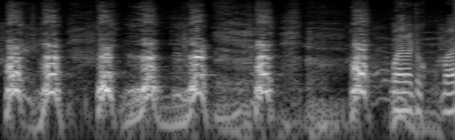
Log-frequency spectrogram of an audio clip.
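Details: Barking from a Tibetan Mastiff (Bhote Kukur), a guardian dog breed kept with livestock in Nepal: several heavy, resonant woofs about one per second, with a tonal, drawn-out voice rising near the end.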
